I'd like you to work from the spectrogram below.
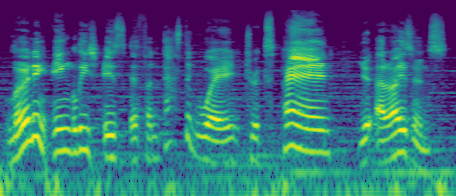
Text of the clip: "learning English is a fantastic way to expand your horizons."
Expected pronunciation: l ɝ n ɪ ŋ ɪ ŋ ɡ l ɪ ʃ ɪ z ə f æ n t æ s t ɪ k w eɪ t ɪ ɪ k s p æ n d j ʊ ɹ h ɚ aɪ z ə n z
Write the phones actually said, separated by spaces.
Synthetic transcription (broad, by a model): l ɝ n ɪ ŋ ɪ ŋ ɡ l ɪ ʃ ɪ z ə f æ n t æ s t ɪ k w eɪ t ɪ ɪ k s p æ n d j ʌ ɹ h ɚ aɪ z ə n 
